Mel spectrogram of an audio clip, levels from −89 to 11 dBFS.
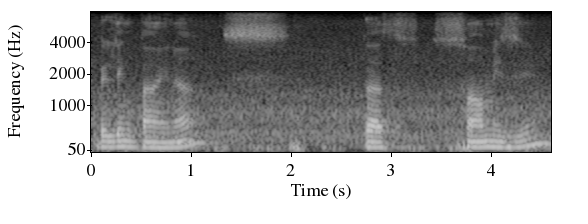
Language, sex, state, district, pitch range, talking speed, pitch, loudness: Telugu, male, Andhra Pradesh, Sri Satya Sai, 110-120 Hz, 65 wpm, 115 Hz, -19 LUFS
